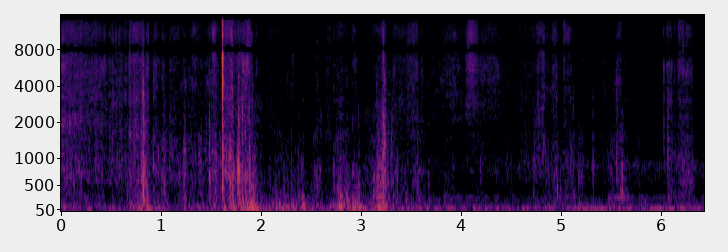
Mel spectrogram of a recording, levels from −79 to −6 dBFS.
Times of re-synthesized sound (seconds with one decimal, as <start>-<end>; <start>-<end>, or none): 5.2-6.4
